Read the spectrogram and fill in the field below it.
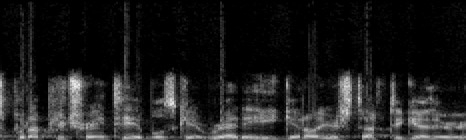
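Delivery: retelling the cabin crew announcing the landing; flight attendant call. Retold or imitated. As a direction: mimic the crew prepping for landing.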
